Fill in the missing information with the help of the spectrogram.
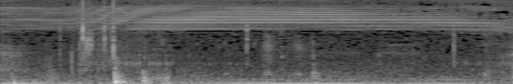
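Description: A high, buzzing insect drone swells to its loudest partway through and fades near the end. A few light knocks come about a second in.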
